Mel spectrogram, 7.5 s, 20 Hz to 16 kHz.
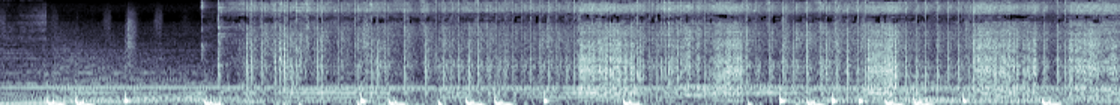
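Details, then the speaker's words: Arccaptain MIG250 in spool gun mode at 15 V and 325 in/min, welding 16 gauge aluminum: uneven crackling arc with irregular pops. Arc sputters from too little amperage for the wire feed; more amperage and less feed probably needed. "You can hear it struggled a little bit, indicating I should probably turn up the amperage some and then decrease a little bit of that feed."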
